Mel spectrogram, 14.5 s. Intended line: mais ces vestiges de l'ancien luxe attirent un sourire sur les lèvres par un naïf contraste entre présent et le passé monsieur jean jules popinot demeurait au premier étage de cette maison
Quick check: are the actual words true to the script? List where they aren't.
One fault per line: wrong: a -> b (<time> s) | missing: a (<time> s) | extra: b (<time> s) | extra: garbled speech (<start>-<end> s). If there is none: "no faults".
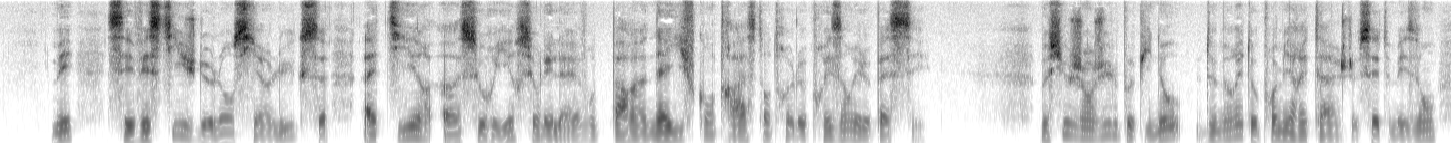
extra: le (7.9 s)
